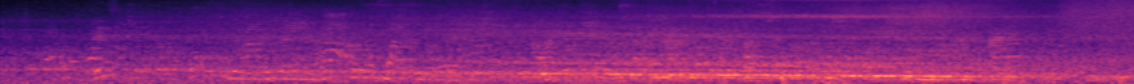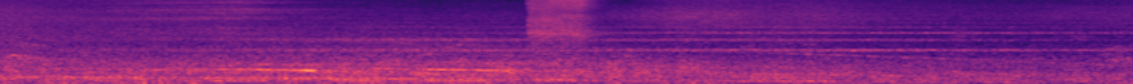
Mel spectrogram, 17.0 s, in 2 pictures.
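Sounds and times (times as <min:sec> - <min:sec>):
short sharp hiss: 0:12.5 - 0:13.0.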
